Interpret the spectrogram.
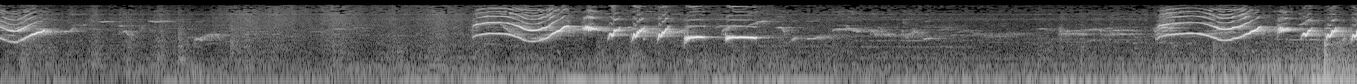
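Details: Oriental magpie-robin, gacor bird with long rolling song for tutoring young magpie-robins: two loud bursts of swooping whistles and rapid chirps separated by a quiet stretch of faint distant notes and low hum.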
